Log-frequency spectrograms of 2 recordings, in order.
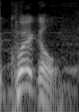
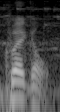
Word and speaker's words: Quiggle: 2 up and 2 down, and that brings up Kona Quiggle. Here's Greta to tell you 3 words that rhyme with Quiggle. Got it? Wiggle.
